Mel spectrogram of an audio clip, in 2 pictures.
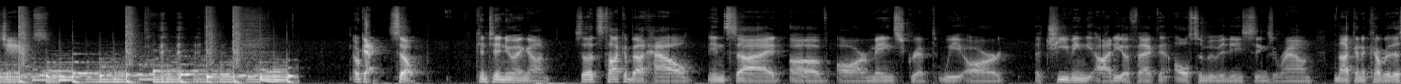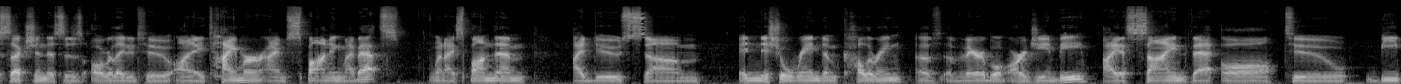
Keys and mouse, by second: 2.7 click, 6.3 click, 13.3 click, 16.2 click, 18.2-18.7 drag.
